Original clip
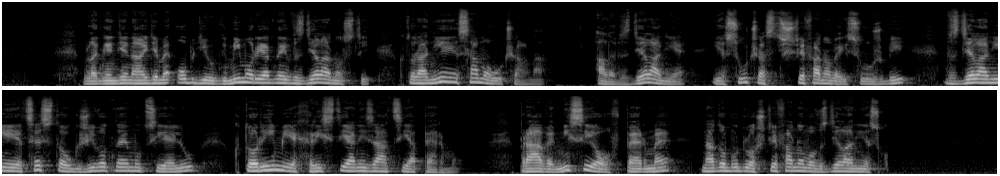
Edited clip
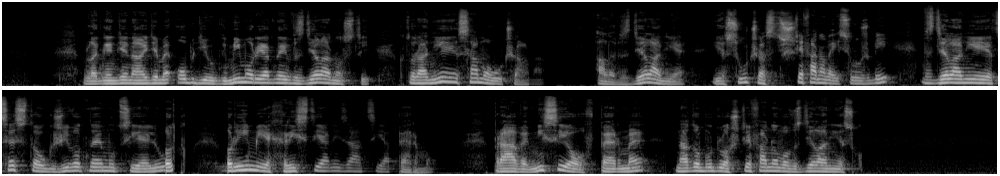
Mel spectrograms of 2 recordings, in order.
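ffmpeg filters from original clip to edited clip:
-filter_complex "[0:a]asplit=8[a][b][c][d][e][f][g][h];[a]atrim=end=5.27,asetpts=PTS-STARTPTS,afade=t=out:st=5.266:d=0.004:c=hsin:silence=0.188365[i];[b]atrim=start=5.27:end=7.934,asetpts=PTS-STARTPTS,afade=t=in:d=0.98:silence=0.188365[j];[c]atrim=start=7.93:end=9.63,asetpts=PTS-STARTPTS,asetrate=52038,aresample=44100[k];[d]atrim=start=9.626:end=11.862[l];[e]atrim=start=11.858:end=12.482,asetpts=PTS-STARTPTS,areverse[m];[f]atrim=start=12.478:end=13.48,asetpts=PTS-STARTPTS,afade=t=out:st=0.772:d=0.23:silence=0.211349[n];[g]atrim=start=13.48:end=14.1,asetpts=PTS-STARTPTS,volume=-13.5dB[o];[h]atrim=start=14.1,asetpts=PTS-STARTPTS,afade=t=in:d=0.23:silence=0.211349[p];[i][j]concat=n=2:v=0:a=1[q];[q][k]acrossfade=d=0.004:c1=hsin:c2=hsin[r];[r][l]acrossfade=d=0.004:c1=hsin:c2=hsin[s];[s][m]acrossfade=d=0.004:c1=hsin:c2=hsin[t];[n][o][p]concat=n=3:v=0:a=1[u];[t][u]acrossfade=d=0.004:c1=hsin:c2=hsin"

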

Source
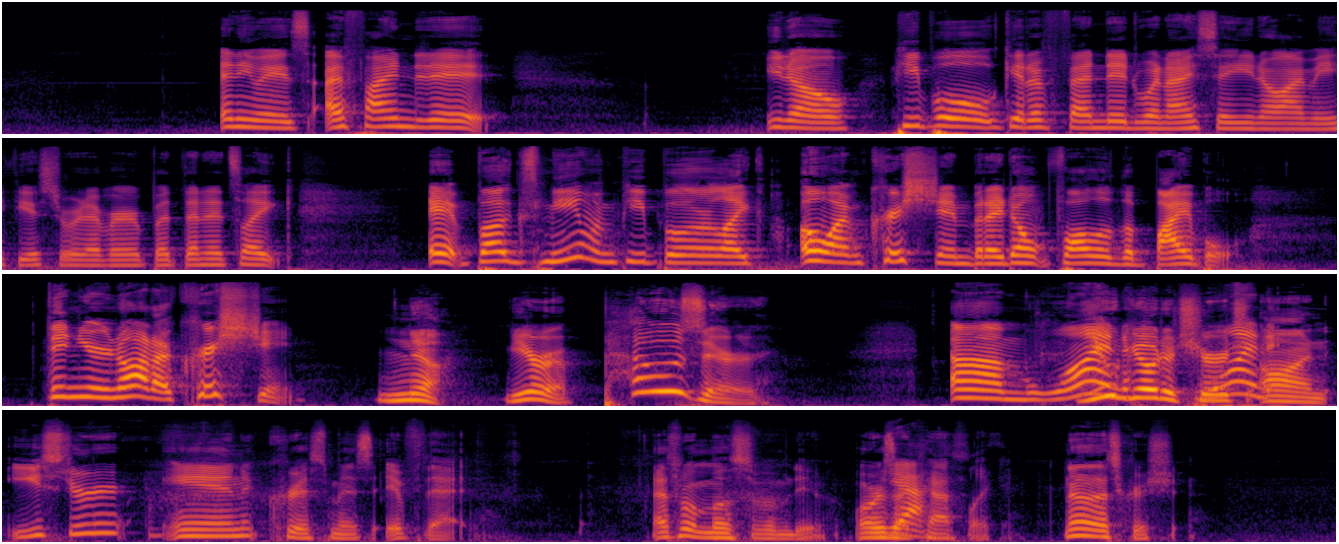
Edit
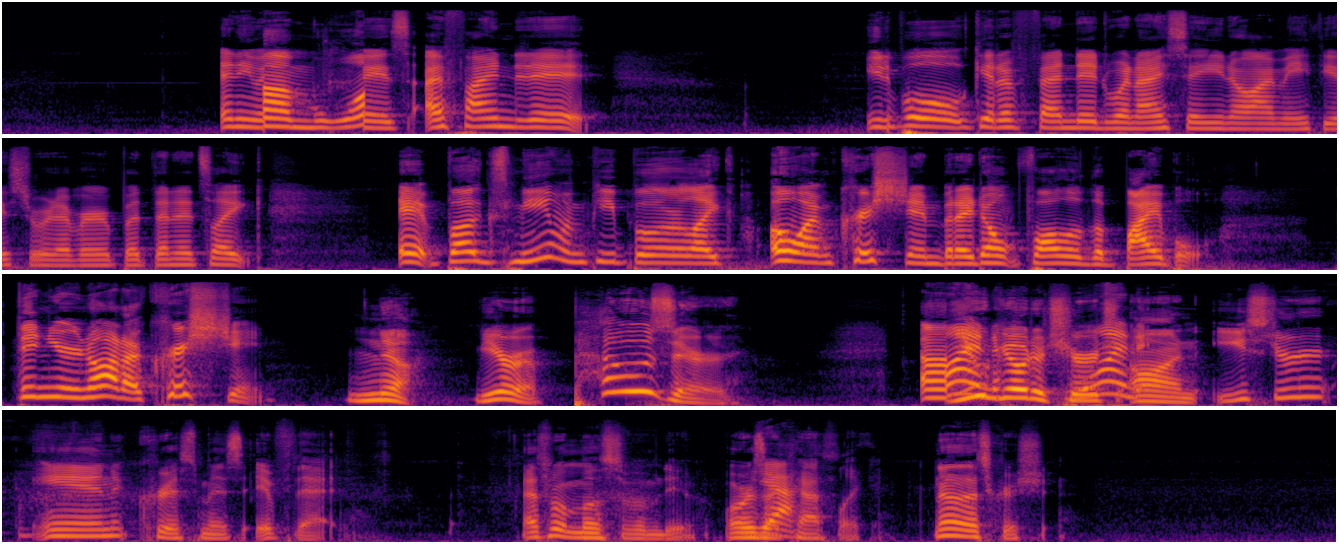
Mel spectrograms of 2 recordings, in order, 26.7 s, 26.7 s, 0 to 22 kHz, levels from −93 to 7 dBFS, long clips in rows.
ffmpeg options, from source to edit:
-filter_complex "[0:a]asplit=5[a][b][c][d][e];[a]atrim=end=1.312[f];[b]atrim=start=18.218:end=18.722[g];[c]atrim=start=1.308:end=3.932[h];[d]atrim=start=4.578:end=18.222[i];[e]atrim=start=18.718[j];[f][g]acrossfade=d=0.004:c1=hsin:c2=hsin[k];[k][h]acrossfade=d=0.004:c1=hsin:c2=hsin[l];[l][i]acrossfade=d=0.004:c1=hsin:c2=hsin[m];[m][j]acrossfade=d=0.004:c1=hsin:c2=hsin"

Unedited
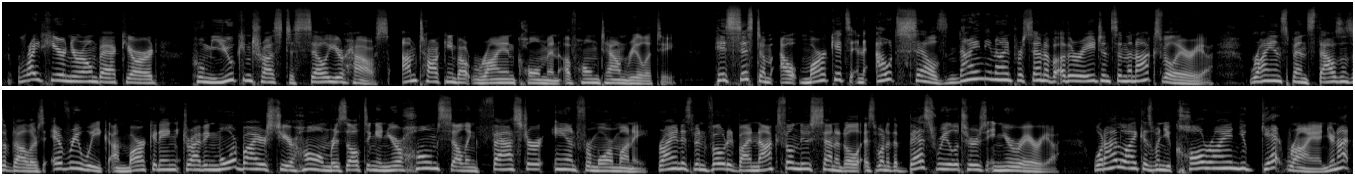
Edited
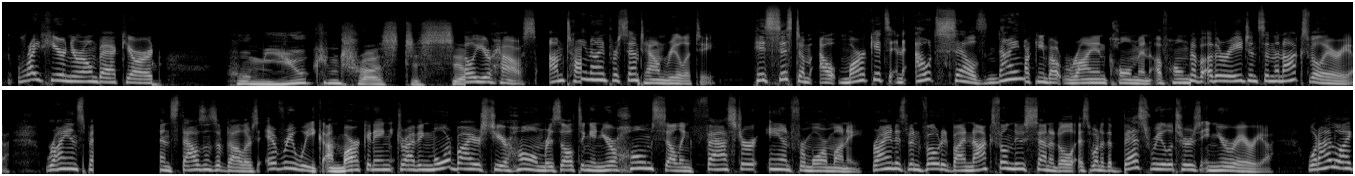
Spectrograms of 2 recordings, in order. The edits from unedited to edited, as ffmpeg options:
-filter_complex "[0:a]asplit=10[a][b][c][d][e][f][g][h][i][j];[a]atrim=end=1.504[k];[b]atrim=start=1.5:end=3.16,asetpts=PTS-STARTPTS,asetrate=23373,aresample=44100[l];[c]atrim=start=3.156:end=4.322[m];[d]atrim=start=9.838:end=10.412[n];[e]atrim=start=5.968:end=9.842[o];[f]atrim=start=4.318:end=5.972[p];[g]atrim=start=10.408:end=12.95,asetpts=PTS-STARTPTS,afade=t=out:st=2.538:d=0.004:c=hsin,apad=pad_dur=0.67[q];[h]atrim=start=12.95:end=14.472,asetpts=PTS-STARTPTS,afade=t=in:d=0.004:c=hsin[r];[i]atrim=start=14.468:end=14.872,asetpts=PTS-STARTPTS,volume=5.5dB[s];[j]atrim=start=14.868[t];[k][l]acrossfade=d=0.004:c1=hsin:c2=hsin[u];[u][m]acrossfade=d=0.004:c1=hsin:c2=hsin[v];[v][n]acrossfade=d=0.004:c1=hsin:c2=hsin[w];[w][o]acrossfade=d=0.004:c1=hsin:c2=hsin[x];[x][p]acrossfade=d=0.004:c1=hsin:c2=hsin[y];[q][r]concat=n=2:v=0:a=1[z];[y][z]acrossfade=d=0.004:c1=hsin:c2=hsin[aa];[aa][s]acrossfade=d=0.004:c1=hsin:c2=hsin[ab];[ab][t]acrossfade=d=0.004:c1=hsin:c2=hsin"

